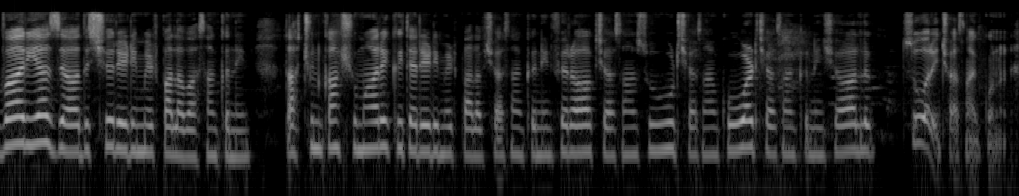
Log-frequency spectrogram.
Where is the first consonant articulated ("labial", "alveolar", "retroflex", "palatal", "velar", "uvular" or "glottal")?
labial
